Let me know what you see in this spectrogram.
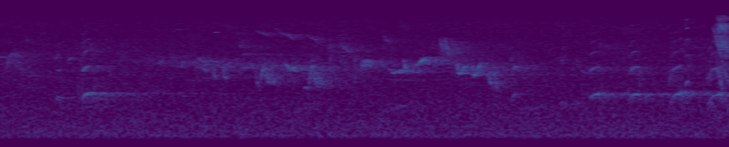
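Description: Faint birds chirping: short high calls at varying, stepping pitches over a light steady hiss.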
